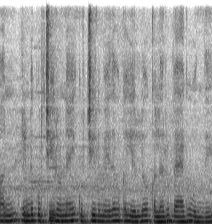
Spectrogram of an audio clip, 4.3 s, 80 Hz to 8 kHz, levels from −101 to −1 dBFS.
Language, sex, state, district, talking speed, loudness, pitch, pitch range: Telugu, female, Andhra Pradesh, Manyam, 140 wpm, -13 LUFS, 195 Hz, 185-205 Hz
